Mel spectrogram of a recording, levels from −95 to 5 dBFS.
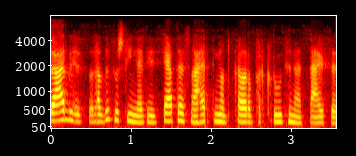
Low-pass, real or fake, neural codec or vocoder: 7.2 kHz; fake; codec, 16 kHz in and 24 kHz out, 0.6 kbps, FocalCodec, streaming, 4096 codes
